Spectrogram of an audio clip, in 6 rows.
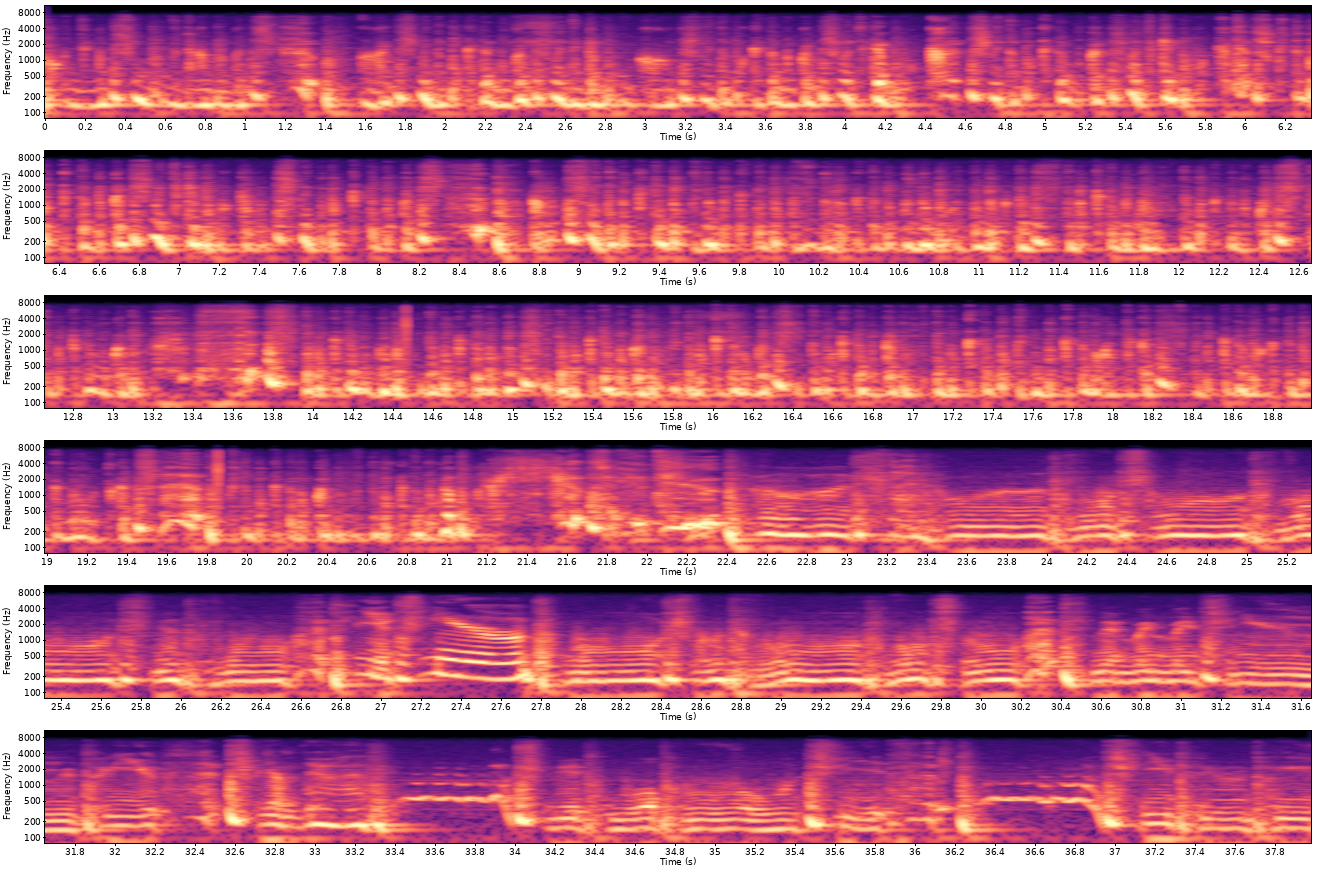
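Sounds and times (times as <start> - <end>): beatboxing: 0.0 - 37.9
hummed bass line: 22.4 - 32.2, 34.2 - 36.0.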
